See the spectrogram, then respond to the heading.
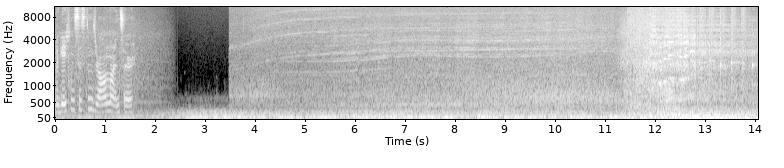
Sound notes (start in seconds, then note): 3.5 engine revving; 12.9 instrumental music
